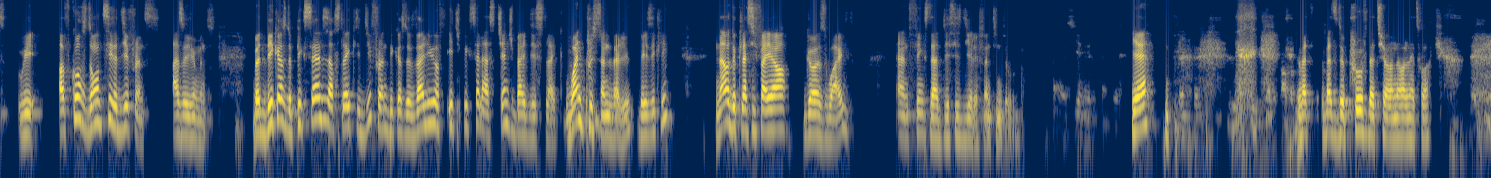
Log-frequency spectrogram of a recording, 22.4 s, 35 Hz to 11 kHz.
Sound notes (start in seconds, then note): 18.4 laughter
